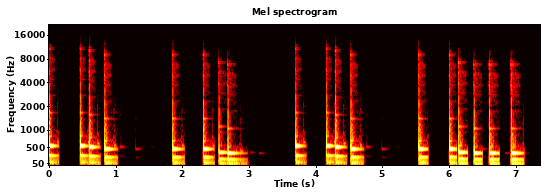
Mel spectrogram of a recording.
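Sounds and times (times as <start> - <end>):
house bass loop in B flat minor: 0.0 - 1.0, 1.9 - 3.0, 3.7 - 4.7, 5.6 - 7.2.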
